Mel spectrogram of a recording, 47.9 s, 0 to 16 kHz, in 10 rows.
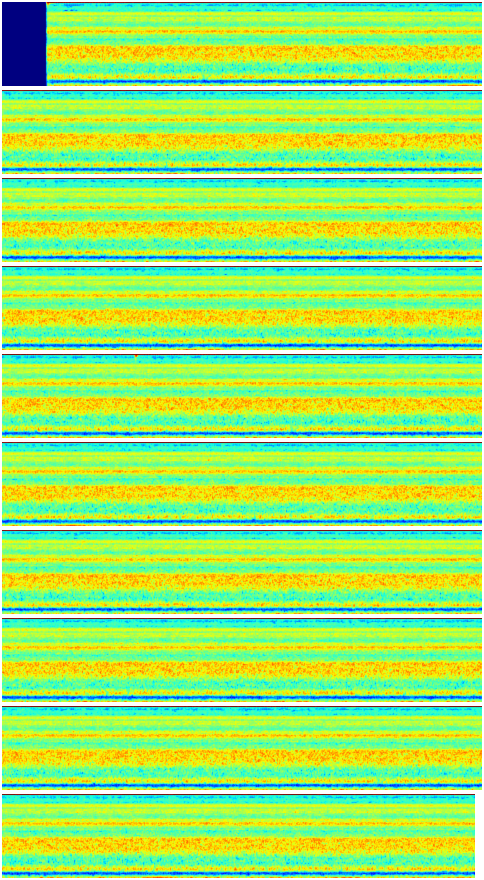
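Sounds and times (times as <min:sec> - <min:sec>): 
TV static: 0:00.5 - 0:47.8.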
